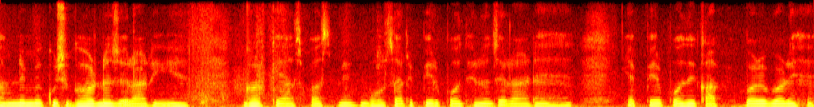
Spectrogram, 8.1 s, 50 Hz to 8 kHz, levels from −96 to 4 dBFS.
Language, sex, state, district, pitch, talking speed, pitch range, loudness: Hindi, female, Chhattisgarh, Korba, 185 Hz, 175 wpm, 180-190 Hz, -16 LUFS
